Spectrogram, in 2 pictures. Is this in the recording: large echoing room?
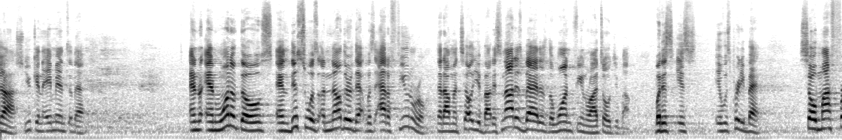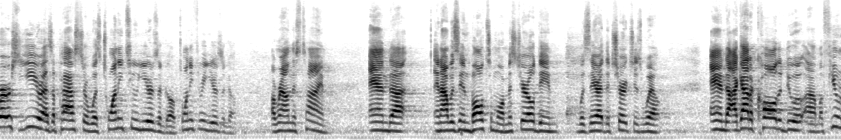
yes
